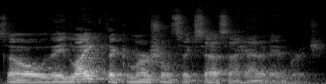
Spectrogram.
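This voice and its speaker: A man's very deep, low voice at a moderate pace, amid noticeable background noise and audible room echo. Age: 60s. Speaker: mining company executive. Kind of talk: business interview. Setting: studio in London.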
